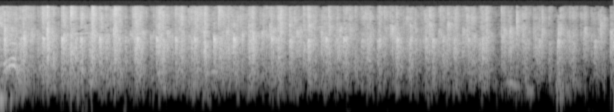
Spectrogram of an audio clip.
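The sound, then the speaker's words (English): Audience applause at a reading event: steady, dense clapping from many hands, sustained and fairly even in loudness for about nine seconds. “Ladies and gentlemen, give him a hand. Please do that. Keep it going. Keep it going.”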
